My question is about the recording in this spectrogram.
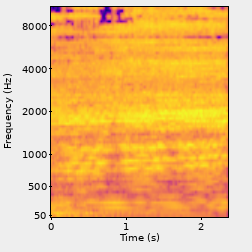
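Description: Loud live stage music through a venue sound system, heavy bass under a dense, distorted wash with little clear melody.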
